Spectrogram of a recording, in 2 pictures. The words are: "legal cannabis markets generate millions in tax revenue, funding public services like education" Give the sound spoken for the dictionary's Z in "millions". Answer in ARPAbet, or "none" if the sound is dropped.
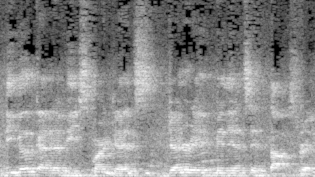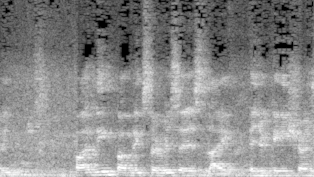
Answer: S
